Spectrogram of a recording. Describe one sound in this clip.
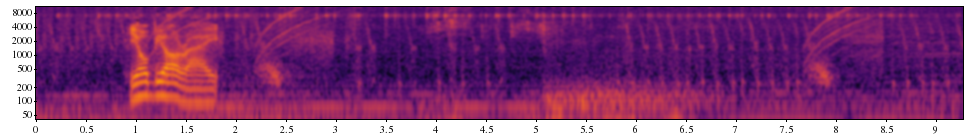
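A sword whooshes through the air in a quick spinning slash.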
